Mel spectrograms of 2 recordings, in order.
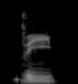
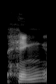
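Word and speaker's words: þ: When we had our, you know, early English culture or sort of Anglo-Saxon, we used to have the ping, is it, or thing? I normally hear it as thing, but I know that Ethan has called it ping, which I assume is maybe the Saxon pronunciation. – No, it's the way it's written. It looks like a P, but it's a strange P, but it's pronounced TH. – I see. – It's like an Anglo-Saxon letter.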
